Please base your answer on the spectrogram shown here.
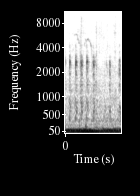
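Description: A young hen in a winter grow-out coop clucks under a heat lamp in a quick run of sharp, evenly spaced clucks over a low steady hum, close and fairly quiet.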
